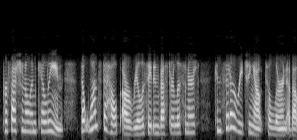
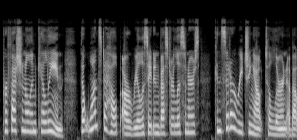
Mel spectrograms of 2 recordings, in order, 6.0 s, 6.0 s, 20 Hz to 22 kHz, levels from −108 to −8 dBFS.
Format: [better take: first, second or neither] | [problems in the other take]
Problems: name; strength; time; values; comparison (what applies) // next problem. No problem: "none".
second | phone-call audio; nothing above 3.5 kHz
